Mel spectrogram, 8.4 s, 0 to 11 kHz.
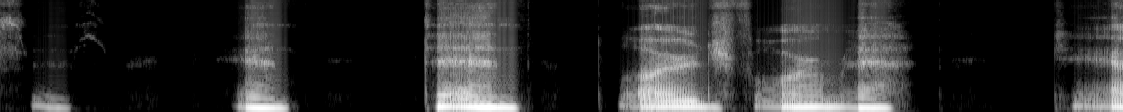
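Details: Adult man with Parkinson's disease, diagnosed in 2014 at about age 35 after it was first misread as tennis elbow; real conversational speech; slow speech with long pauses (Parkinson's disease).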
